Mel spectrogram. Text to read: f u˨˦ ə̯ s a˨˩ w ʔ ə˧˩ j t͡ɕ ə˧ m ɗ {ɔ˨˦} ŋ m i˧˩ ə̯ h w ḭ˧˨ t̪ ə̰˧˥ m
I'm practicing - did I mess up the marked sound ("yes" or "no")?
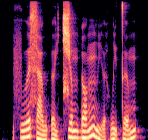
no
